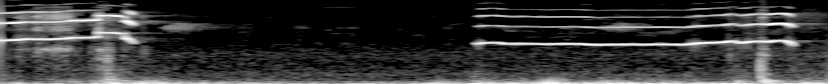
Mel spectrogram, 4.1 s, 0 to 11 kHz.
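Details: Hungry white-tailed eagle chick being fed fish on its Estonian nest, early afternoon of 4 July 2018: a short wavering squeal, a pause, then a long, even, high whistled scream, with nest rustles underneath.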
